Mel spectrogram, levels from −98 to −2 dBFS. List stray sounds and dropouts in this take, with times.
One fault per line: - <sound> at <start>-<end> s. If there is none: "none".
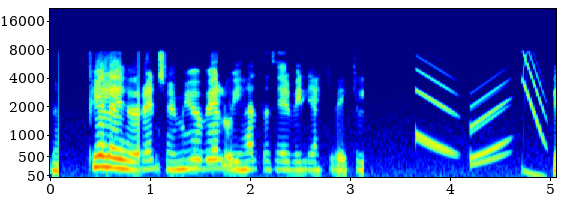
- chirp at 3.6-5.0 s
